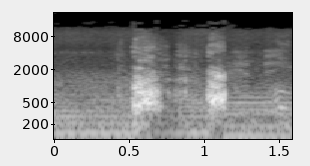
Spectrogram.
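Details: Dog at LA Harde Hond K-9 Academie during personal protection training alongside Cane Corso, Presa Canario and Pitbull work; two loud, sharp barks about half a second apart, followed by quieter background noise.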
